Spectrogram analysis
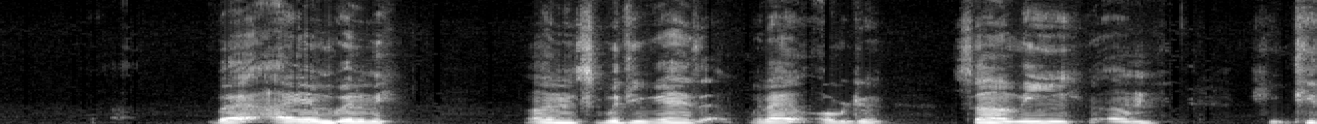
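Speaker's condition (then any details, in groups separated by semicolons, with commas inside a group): Cerebral palsy; able to speak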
